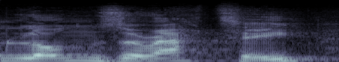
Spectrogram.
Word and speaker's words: Lanzarote: Jill says, just back from Lanzarote. Look, I'll say that again. That's how the locals say it.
